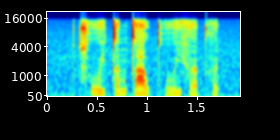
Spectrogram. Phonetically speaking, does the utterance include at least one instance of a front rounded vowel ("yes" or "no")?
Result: yes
